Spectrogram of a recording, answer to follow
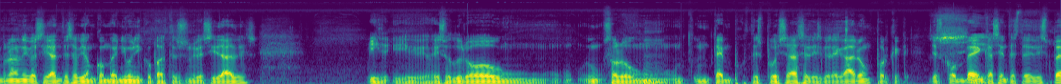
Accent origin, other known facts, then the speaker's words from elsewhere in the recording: A Coruña, Galicia, Spain; Eu, cando marchei de Coruña, pois a cousa quedaba así máis ou menos, tal, pero cando fun á Universidade de Vigo desde Coruña, xa me atopei outro percal totalmente diferente, e aquí en Compostela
